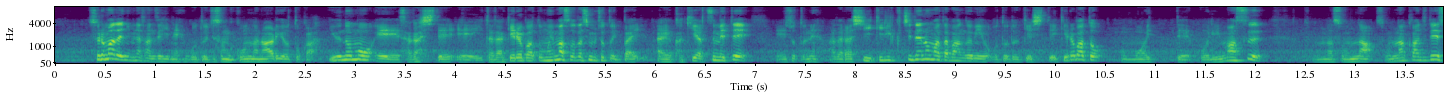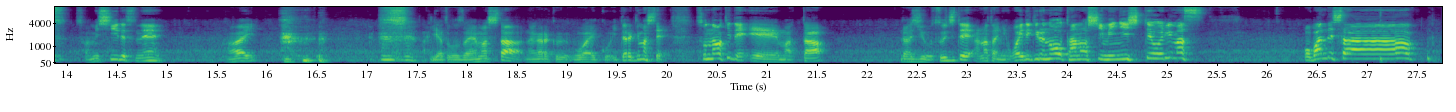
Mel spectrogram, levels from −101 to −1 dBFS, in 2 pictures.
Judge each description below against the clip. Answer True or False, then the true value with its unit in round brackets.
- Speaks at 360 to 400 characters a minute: True (395 characters per minute)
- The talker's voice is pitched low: False (195 Hz)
